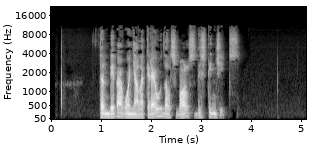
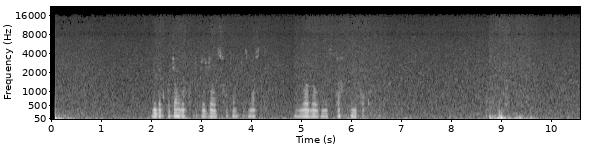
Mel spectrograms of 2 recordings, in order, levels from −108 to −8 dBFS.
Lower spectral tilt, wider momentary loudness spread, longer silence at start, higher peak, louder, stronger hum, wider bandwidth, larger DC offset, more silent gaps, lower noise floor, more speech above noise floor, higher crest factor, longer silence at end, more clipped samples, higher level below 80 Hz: second, -4.5 dB/octave vs -7 dB/octave; second, 15 LU vs 22 LU; first, 0.95 s vs 0.05 s; first, 0 dBFS vs -16 dBFS; first, -19 LUFS vs -36 LUFS; neither; second, 11 kHz vs 16.5 kHz; neither; neither; first, -76 dBFS vs -55 dBFS; first, 57 dB vs 21 dB; about the same, 22 dB vs 20 dB; first, 1.4 s vs 0 s; neither; second, -50 dBFS vs -44 dBFS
